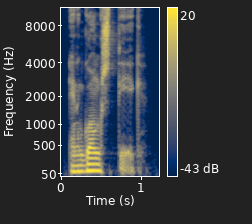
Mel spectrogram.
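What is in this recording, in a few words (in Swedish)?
"En gångstig", Swedish; Kulkutie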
